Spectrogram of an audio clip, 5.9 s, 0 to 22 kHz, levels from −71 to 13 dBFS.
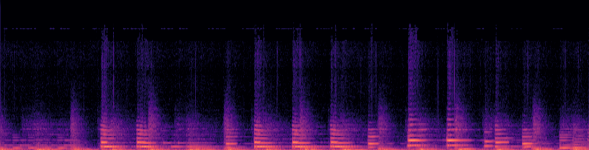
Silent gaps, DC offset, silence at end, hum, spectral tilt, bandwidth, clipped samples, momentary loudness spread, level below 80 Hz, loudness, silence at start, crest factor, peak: none; under 0.1%; 0 s; none; -6.5 dB/octave; 18.5 kHz; under 0.1%; 6 LU; -30 dBFS; -17 LUFS; 0 s; 14 dB; -2 dBFS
